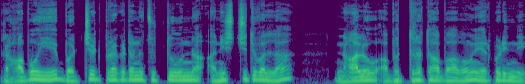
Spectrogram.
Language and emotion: Telugu, fearful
